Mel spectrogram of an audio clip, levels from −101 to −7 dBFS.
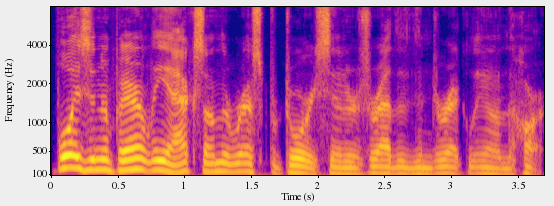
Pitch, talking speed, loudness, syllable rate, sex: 130 Hz, 225 wpm, -18 LUFS, 7.1 syllables/s, male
